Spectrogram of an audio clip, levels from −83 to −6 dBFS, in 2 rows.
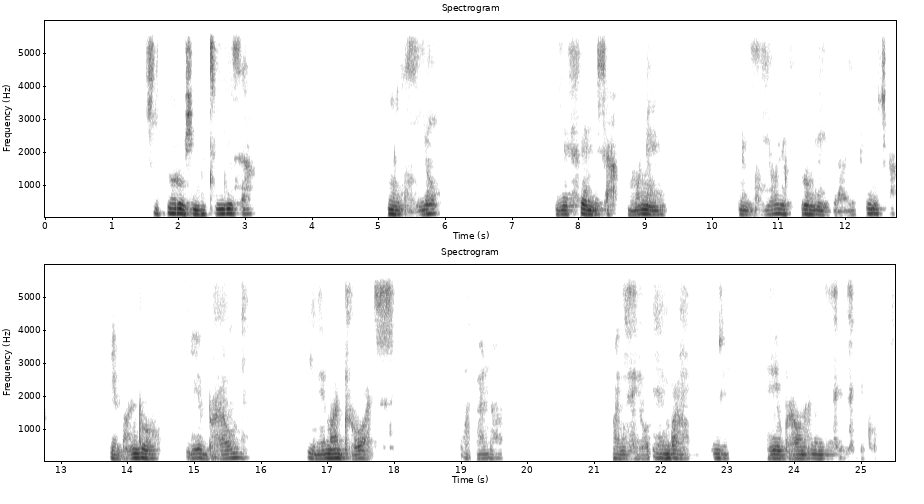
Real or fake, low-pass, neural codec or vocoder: fake; 5.4 kHz; vocoder, 44.1 kHz, 128 mel bands, Pupu-Vocoder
